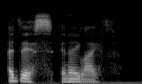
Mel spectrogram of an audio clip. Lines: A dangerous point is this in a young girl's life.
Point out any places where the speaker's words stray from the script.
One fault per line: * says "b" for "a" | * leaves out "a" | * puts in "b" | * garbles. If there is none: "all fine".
* leaves out "dangerous point is"
* leaves out "young girl's"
